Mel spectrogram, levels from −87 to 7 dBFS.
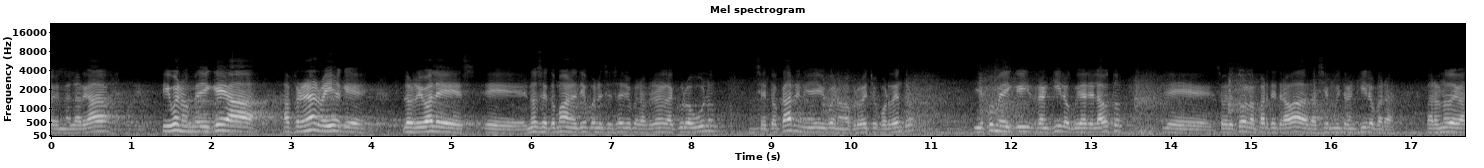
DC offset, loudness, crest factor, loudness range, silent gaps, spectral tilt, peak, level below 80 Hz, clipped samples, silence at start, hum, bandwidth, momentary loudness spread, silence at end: under 0.1%; -23 LUFS; 16 dB; 6 LU; none; -10 dB/octave; -6 dBFS; -42 dBFS; under 0.1%; 0 s; none; 4.6 kHz; 15 LU; 0 s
